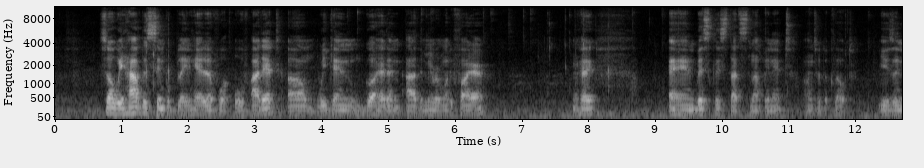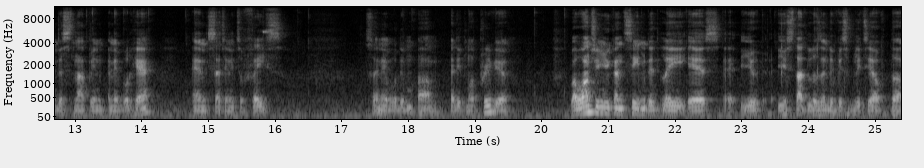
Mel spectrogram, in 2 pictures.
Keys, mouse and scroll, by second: 1.2 KP_1, 1.5 Tab, 2.6-4.3 middle drag, 4.3-7.3 drag, 7.3 middle click, 7.8 KP_1, 8.1 Tab, 8.6-9.7 right drag, 11.8-13.6 middle drag, 13.6-16.3 drag, 16.3-19.3 middle drag, 19.3 scroll up 2, 19.8 right click, 20.7-25.3 middle drag.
